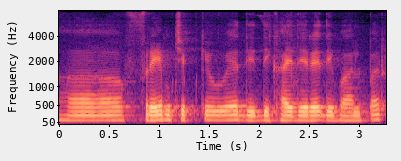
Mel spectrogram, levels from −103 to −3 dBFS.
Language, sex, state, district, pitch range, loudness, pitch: Hindi, male, Bihar, Jamui, 110-120 Hz, -18 LUFS, 115 Hz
